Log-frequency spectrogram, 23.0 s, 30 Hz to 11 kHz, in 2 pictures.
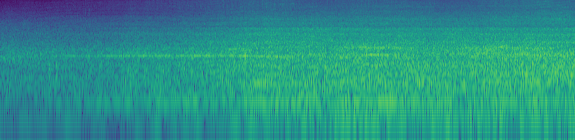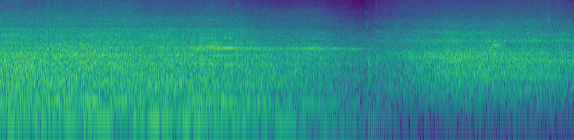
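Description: Taiwan Railways express train passing on the main line, a steady low engine hum with the rush of wheels on the rails that builds over the first five seconds and holds for about ten more. About 19 seconds in, a cut brings a second train passing.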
